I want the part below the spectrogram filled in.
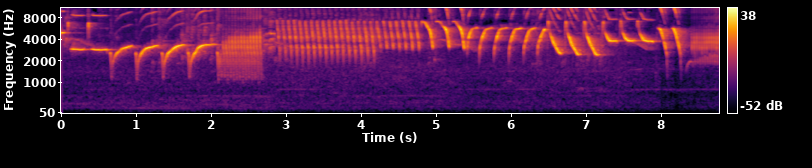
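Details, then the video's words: Canary master song to help canaries sing readily: a series of repeated downswept whistles, a buzzy burst, a long rapid trill, then more cascading slurred notes, high and continuous. "MASTERAN KENARI GACOR AUTO RESPON UNTUK KENARI ANDA YANG SUSAH GACOR"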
